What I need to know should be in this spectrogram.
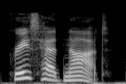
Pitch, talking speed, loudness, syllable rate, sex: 210 Hz, 145 wpm, -16 LUFS, 4.2 syllables/s, female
